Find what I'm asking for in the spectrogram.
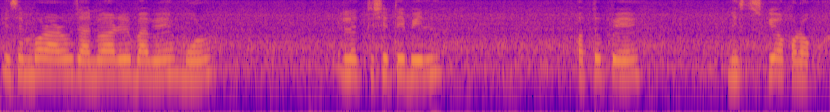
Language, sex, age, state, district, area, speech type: Assamese, female, 18-30, Assam, Darrang, rural, read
